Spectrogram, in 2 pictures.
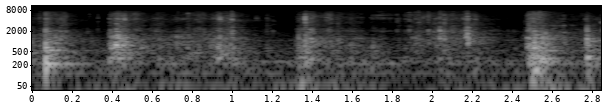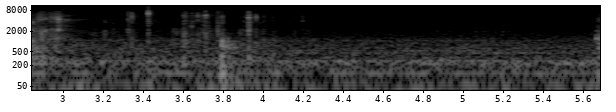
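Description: Cardboard packs rustle and tap as hands pull them from a box.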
